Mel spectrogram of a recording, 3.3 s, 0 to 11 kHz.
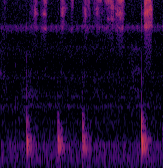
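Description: Pen or chalk writing by hand during a Class 10 maths lesson on linear equations, five short scratchy strokes at a steady rhythm, fairly quiet against a faint background hum.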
